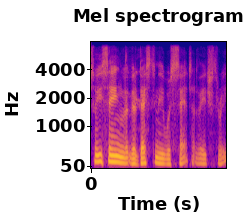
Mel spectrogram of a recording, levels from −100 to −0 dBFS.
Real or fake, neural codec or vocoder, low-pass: real; none; 7.2 kHz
